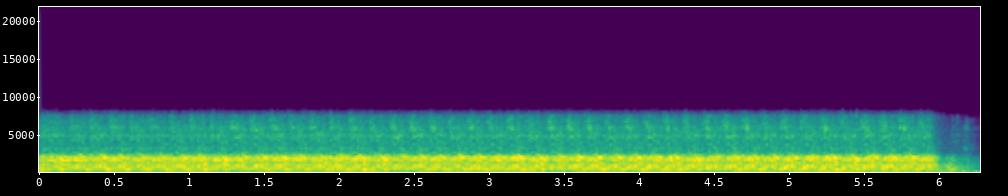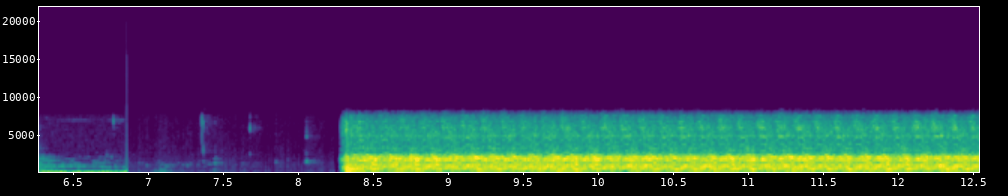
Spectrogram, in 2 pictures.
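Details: 1985 Ford F250 6.9 IDI diesel, 4-speed manual, unstarted 4–5 days at down to −27°C, −17°C today, frosted engine: fast steady cranking about four beats a second, no firing, stops, cranks again; no-start from gelled fuel, no anti-gel added.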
